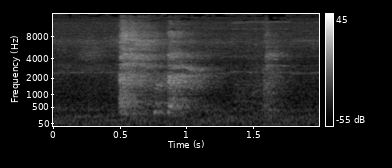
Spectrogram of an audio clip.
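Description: A person coughing: two short coughs in quick succession about half a second in.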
